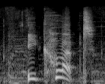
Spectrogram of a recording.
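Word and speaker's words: yclept: this morning's word of the day is eclect eclipt it's spelled y c l e p t eclipt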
